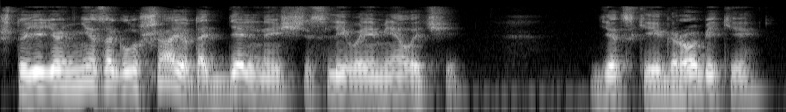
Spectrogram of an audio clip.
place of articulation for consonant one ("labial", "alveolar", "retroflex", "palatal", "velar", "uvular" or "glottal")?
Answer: retroflex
